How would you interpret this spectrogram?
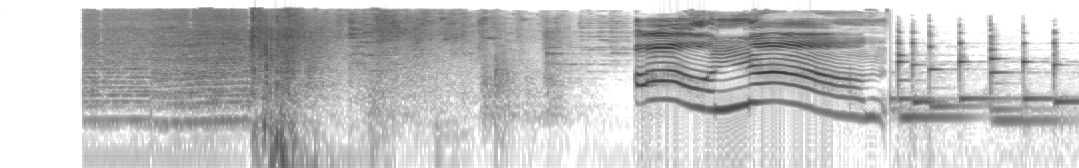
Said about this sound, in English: What was that? Please hold. My drone hit the window. What have I told you about flying that thing in the house?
